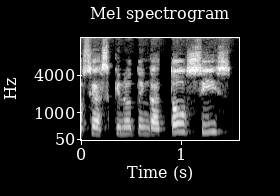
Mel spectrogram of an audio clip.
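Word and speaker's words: ptosis: Reflejo palpebral y fotomotor, o sea, es que no tenga tosis. Tosis se escribe con P, tosis, que no tenga el párpado caído, porque eso es una...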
